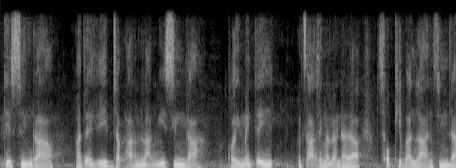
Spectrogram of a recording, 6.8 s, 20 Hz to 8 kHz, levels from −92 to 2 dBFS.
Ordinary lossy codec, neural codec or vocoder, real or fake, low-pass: none; codec, 24 kHz, 1.5 kbps, HILCodec; fake; 7.2 kHz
